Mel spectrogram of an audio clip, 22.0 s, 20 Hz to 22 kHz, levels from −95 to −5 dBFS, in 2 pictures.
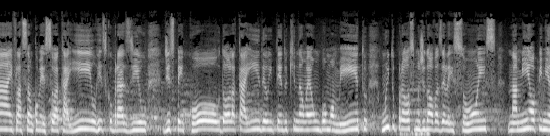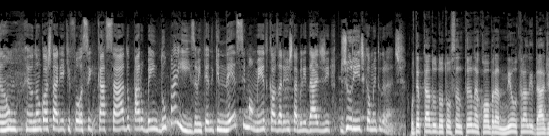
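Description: No technical faults can be heard anywhere in this clip.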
